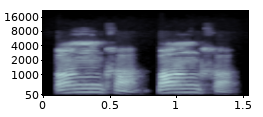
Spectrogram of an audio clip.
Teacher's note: ये नून तो जरूर है उसमें, लेकिन हमने हम नून नहीं पढ़ा कुछ, हाँ हाँ, हमने छुपा दिया नून को नाक में, डायरेक्ट हम नाक में आवाज ले जा रहे हैं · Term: इक्फा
